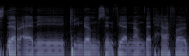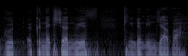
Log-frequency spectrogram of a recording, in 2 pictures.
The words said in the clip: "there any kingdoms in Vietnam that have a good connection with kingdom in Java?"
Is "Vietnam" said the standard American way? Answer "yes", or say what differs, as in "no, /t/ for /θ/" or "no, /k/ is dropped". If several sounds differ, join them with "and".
no, /f/ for /v/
